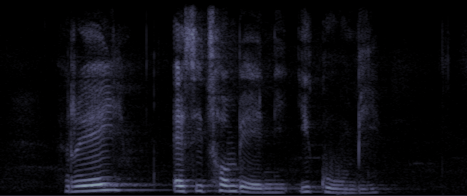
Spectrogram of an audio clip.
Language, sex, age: Zulu, female, 19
